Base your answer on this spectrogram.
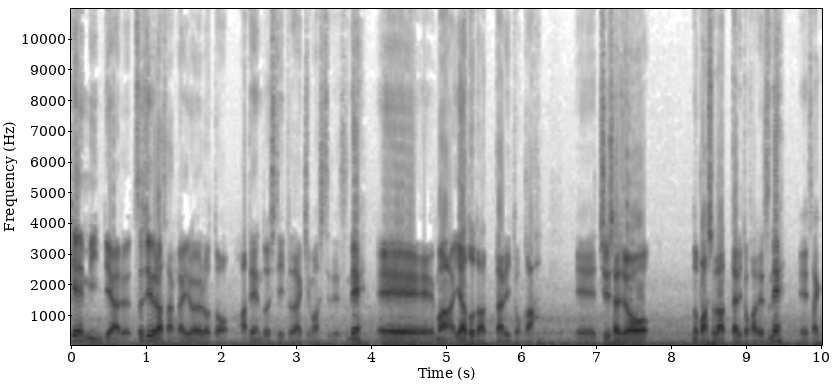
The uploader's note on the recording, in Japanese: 今週は先日、長野県野沢温泉で行われたENSの模様をお届けします。今週も現地での収録となりますので、臨場感をお楽しみください。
